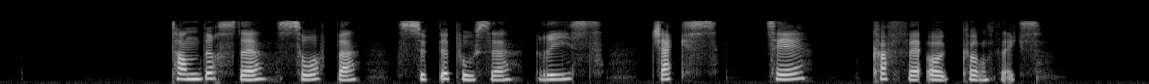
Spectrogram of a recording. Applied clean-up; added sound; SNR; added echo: none; none; none; none.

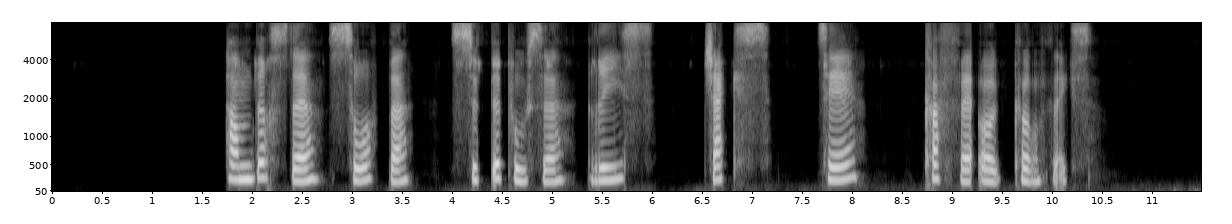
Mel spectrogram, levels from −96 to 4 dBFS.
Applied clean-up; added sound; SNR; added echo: neural mask model DeepFilterNet 3.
